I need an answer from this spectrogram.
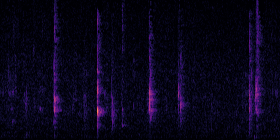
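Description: A person chewing grilled fish, with short wet mouth smacks coming about once a second, two close together near the end.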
